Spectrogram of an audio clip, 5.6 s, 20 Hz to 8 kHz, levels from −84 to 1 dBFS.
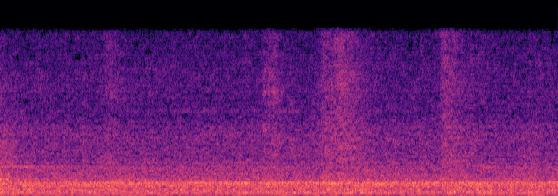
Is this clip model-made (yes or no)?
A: yes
